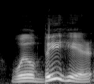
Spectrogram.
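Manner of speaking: be hit hard, will swallowed quickly. English lesson on reading will be here: stress on be, will rushed. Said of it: "那个be 是重读的，就will 一带而过be here，will be here 是这么读的".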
